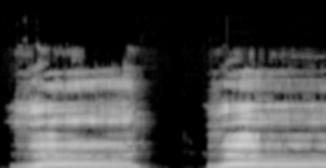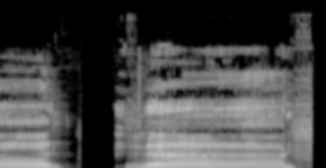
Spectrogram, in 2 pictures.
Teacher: زبان کی نوک جب سامنے اوپر کے 2 دانتوں کے کنارے سے لگے تو ذال ادا ہوتا ہے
